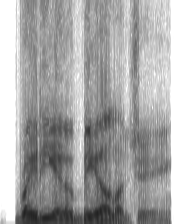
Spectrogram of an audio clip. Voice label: "radiobiology", British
